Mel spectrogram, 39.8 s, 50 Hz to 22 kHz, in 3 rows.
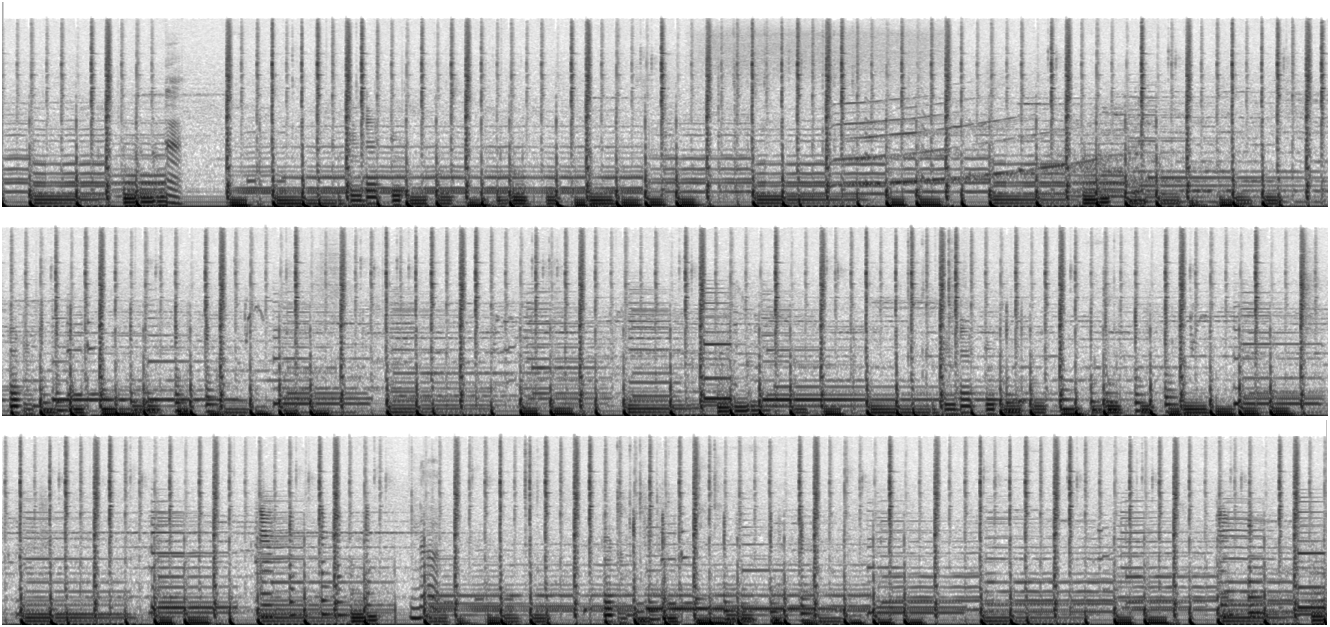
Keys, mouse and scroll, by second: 29.6-39.7 drag.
